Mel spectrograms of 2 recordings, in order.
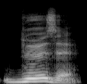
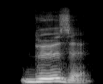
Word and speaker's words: Böse: Aqui a gente tem o som de O, umlaut, que é aquele O com biquinha que nós temos no alemão. Repete comigo. Böse. Böse.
